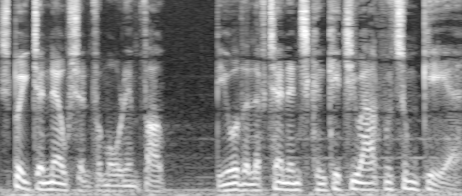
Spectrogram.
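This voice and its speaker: Clear music plays in the background as a man with a fairly low pitch performs a put-on character voice. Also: moderate pace. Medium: machinima. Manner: blunt, commanding.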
